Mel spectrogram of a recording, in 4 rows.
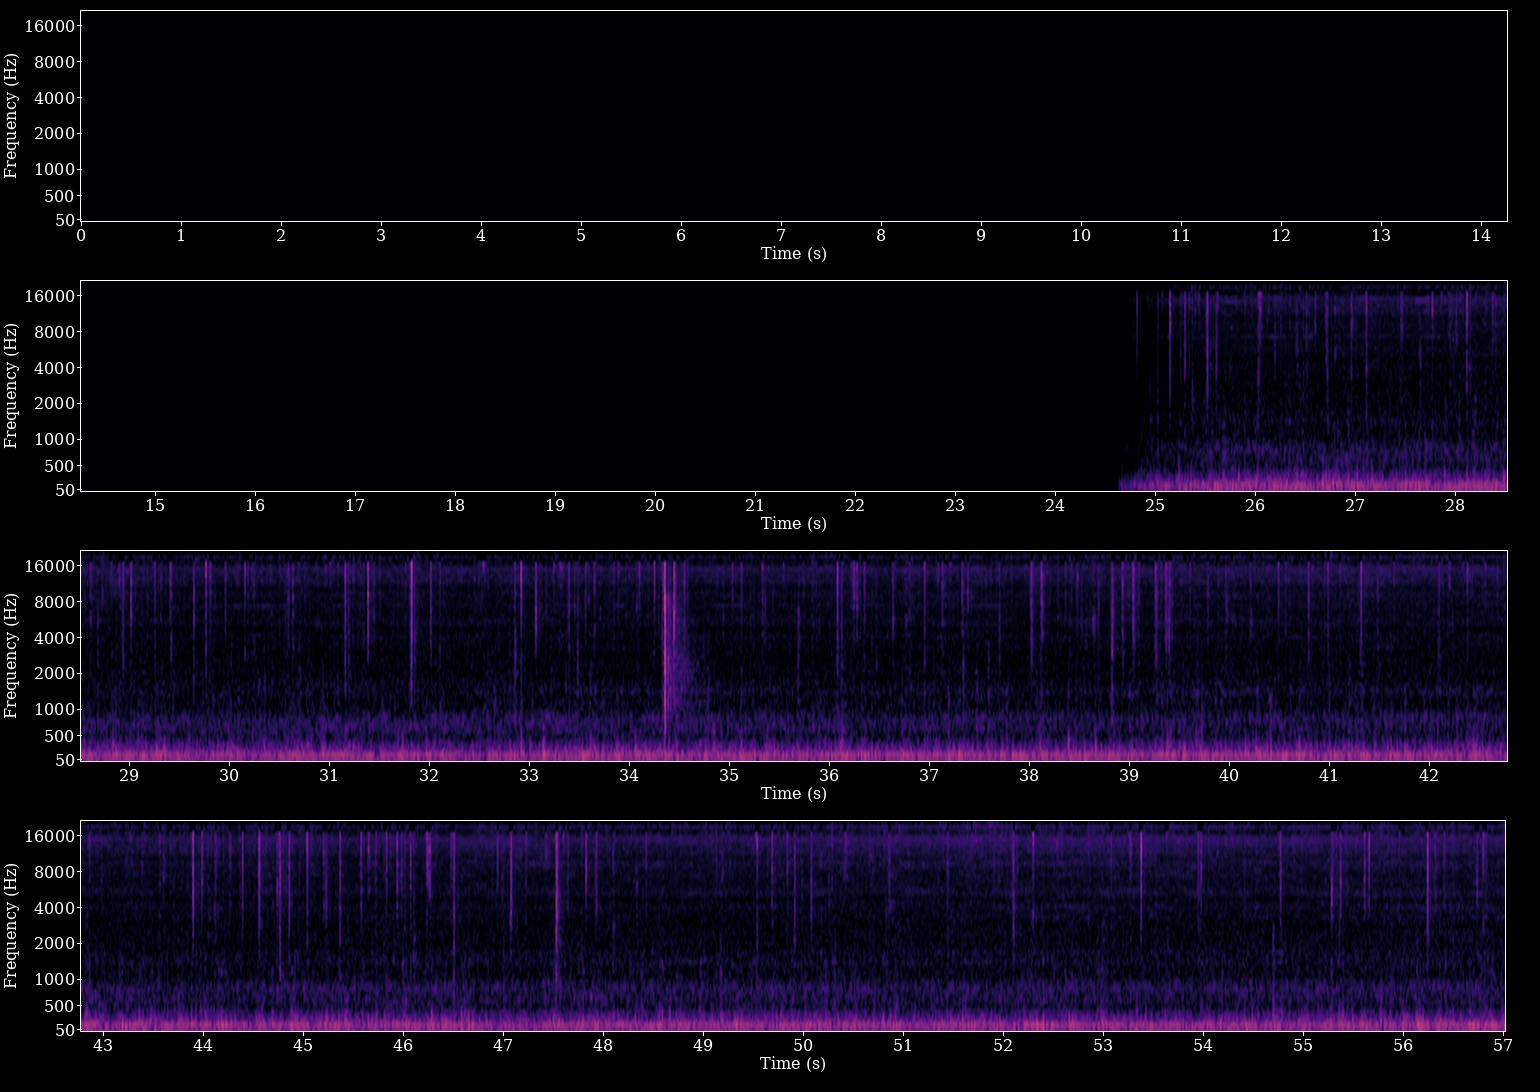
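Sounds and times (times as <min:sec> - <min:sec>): wood crackling and popping: 0:24.8 - 0:57.0
fire roaring: 0:24.9 - 0:57.0.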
